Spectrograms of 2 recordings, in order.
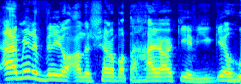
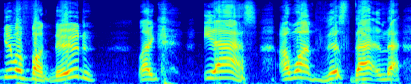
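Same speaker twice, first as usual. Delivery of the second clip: louder, slow, blunt demands; defiant demand; 5 semitones higher, 6 dB louder, slower than usual. Retold or imitated. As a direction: lay into the company with a raised voice. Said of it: "When it should be like".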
